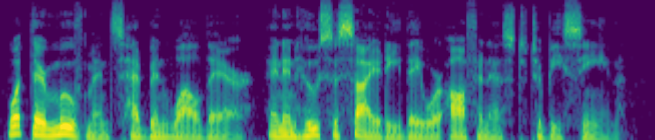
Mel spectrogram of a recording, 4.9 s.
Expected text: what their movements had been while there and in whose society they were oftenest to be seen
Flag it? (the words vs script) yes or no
no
